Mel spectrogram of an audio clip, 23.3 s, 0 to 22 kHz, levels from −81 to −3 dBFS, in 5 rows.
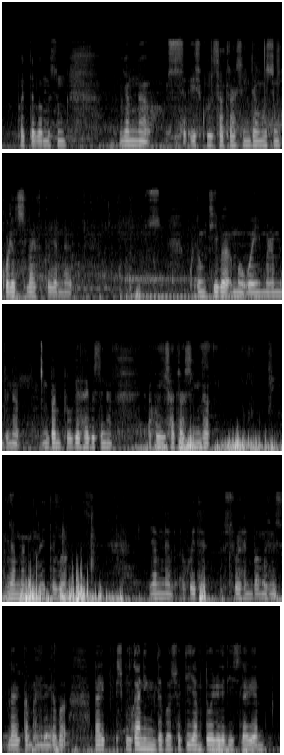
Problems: low volume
